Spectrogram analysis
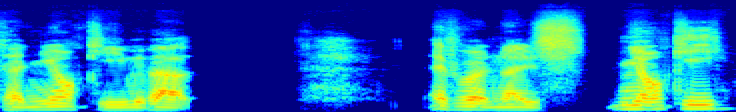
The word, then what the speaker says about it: gnocchi: Everyone knows gnocchi, right? So it's a GN spelling, and you wouldn't, if you didn't know gnocchi, you wouldn't know not to pronounce the G.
